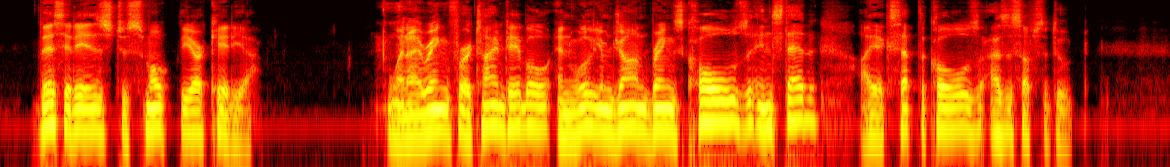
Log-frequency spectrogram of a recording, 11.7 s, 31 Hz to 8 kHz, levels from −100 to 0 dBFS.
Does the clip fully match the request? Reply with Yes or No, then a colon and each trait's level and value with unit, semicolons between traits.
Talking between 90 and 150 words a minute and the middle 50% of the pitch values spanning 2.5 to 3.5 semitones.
Yes: average, 140 wpm; average, 2.9 semitones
